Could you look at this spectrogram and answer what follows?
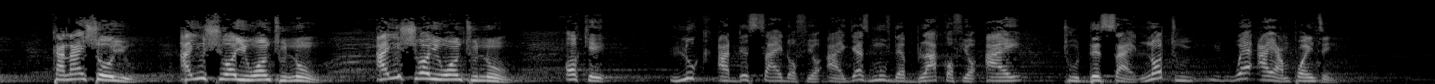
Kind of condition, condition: setting, large echoing room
